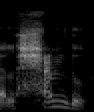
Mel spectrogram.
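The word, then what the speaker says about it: الحمد: এখানে বলতে হবে আলহামদু। হা মিম জবর হাম হাটি হচ্ছে হলকের মাঝখানে এই হা আর আইন এটি হচ্ছে দুই নাম্বার মাখরাজ হলকের মাঝখান থেকে উচ্চারণ করতে হয় এই দুইটি হরফ আলহাম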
